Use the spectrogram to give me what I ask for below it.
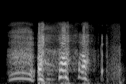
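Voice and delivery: high, loud cackling laugh; burst of laughter. Real, not acted. Player amused by the grim pill label, laughing loudly. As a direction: crack up in a high-pitched burst.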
